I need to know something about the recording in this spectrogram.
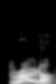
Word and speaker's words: Brodock: Brodock. That's like Modoc, but spelt with bro.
